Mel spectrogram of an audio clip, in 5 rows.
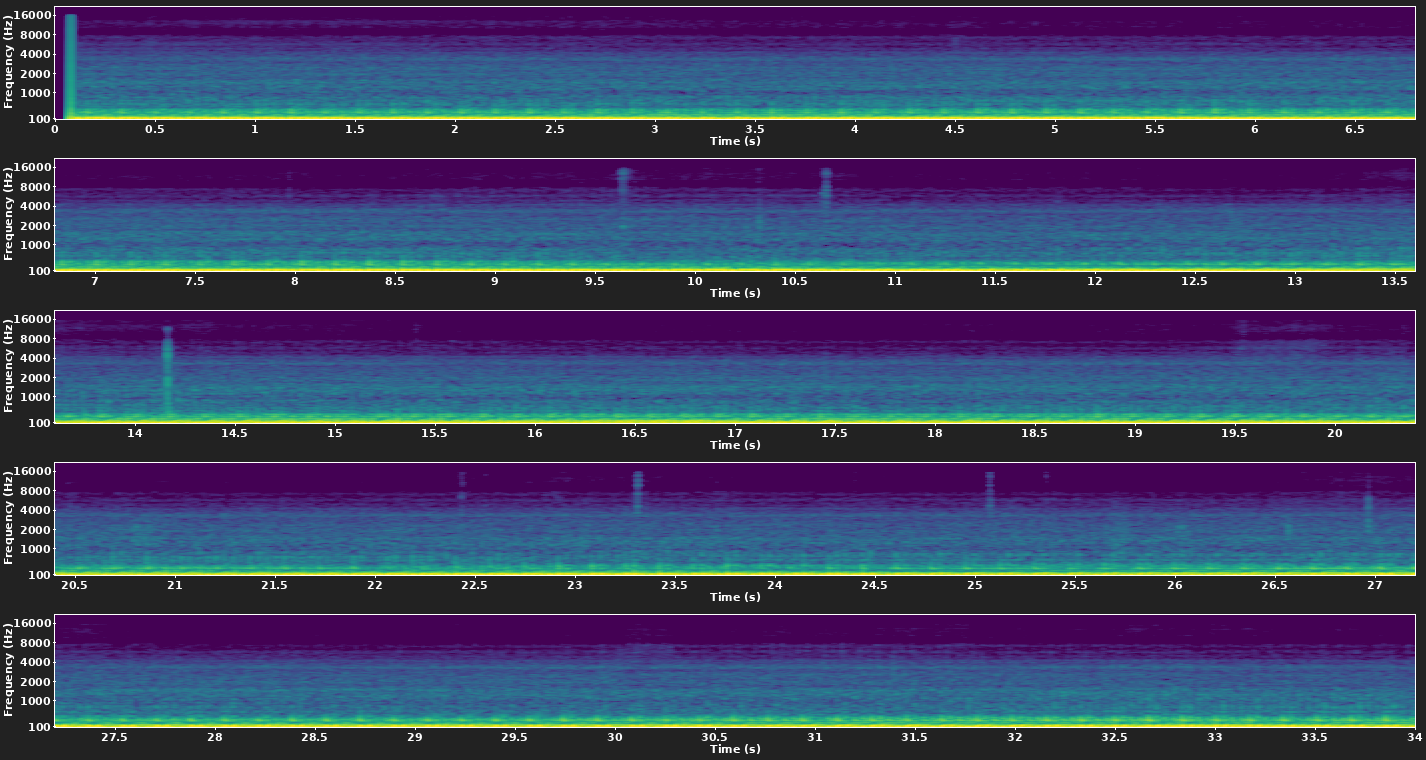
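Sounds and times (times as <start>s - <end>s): car exhaust rumble idling: 0.1s - 34.0s.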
